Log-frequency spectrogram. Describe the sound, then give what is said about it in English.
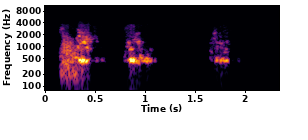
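A dog barks three times, the first two barks close together and the third after a short pause, with no one speaking over them. “I think the dog had a question as well.”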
